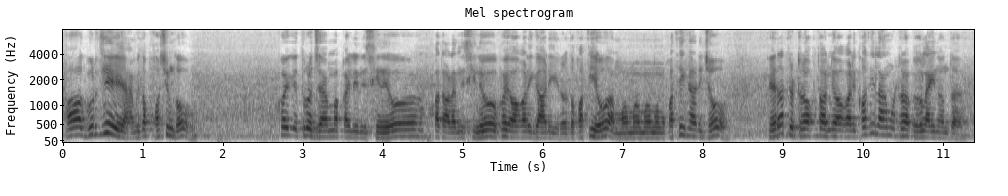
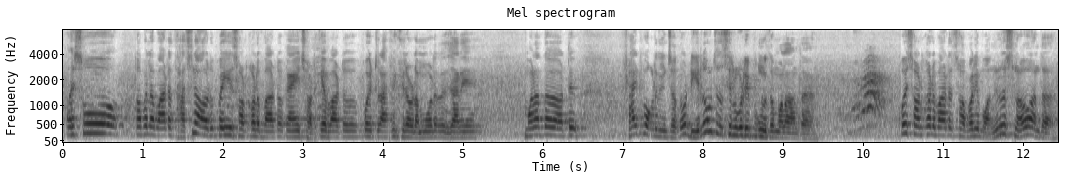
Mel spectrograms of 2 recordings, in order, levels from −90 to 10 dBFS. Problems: none marked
